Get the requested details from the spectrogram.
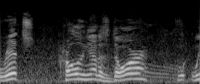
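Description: An elderly man talks in a strained voice.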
